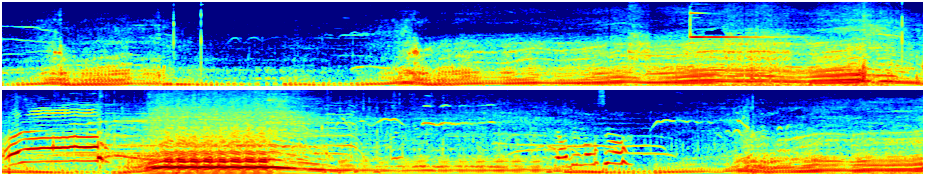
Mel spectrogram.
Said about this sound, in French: Du coup, bah, c'est parti. Oh ouais! Ah la vache! Elle patine! Ça va lever, hein? Mais là, la moto, en fait, elle patine de ouf.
